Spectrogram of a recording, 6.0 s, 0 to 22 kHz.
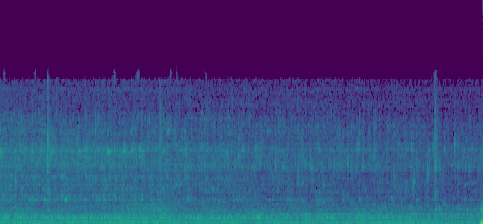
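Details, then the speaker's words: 1950 Buick Roadmaster just shut down: steady bubbling and gurgling, little visible flow through radiator; owner thinks it is running too hot and coolant boiling. "it sounds like it's a that sounds like boiling to me from the sound of that I couldn't really see any flow through that radiator to speak of so excited I think it's running too hot"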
